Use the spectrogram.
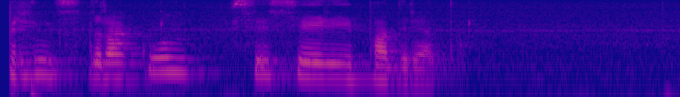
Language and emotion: Russian, neutral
